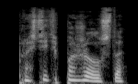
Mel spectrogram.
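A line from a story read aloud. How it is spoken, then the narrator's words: Guilty whisper. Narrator (Russian): начала она виноватым шепотом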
